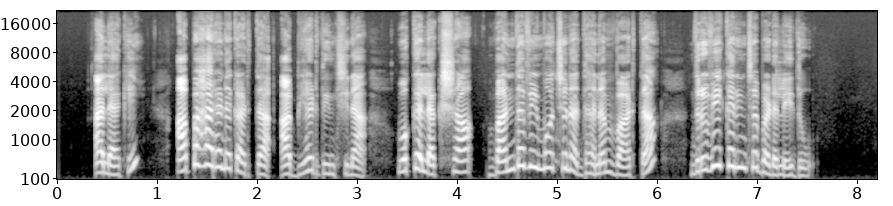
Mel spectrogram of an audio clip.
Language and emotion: Telugu, neutral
